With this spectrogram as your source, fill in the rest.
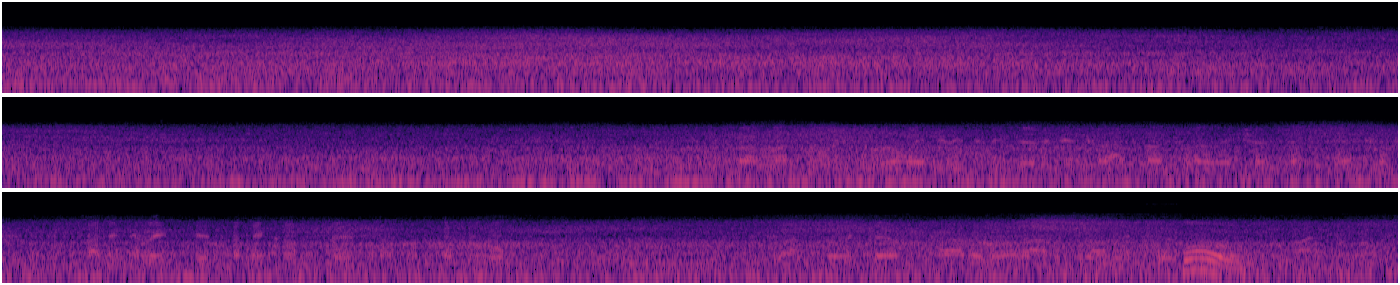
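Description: Steady broadband roar of airliners at Zurich Airport during a busy Sunday rush hour, a continuous distant jet engine rumble that holds fairly even throughout, with a faint voice talking underneath.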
